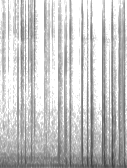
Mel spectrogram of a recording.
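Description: Long natural nails tap and scratch on a horizontal black emery board nail file with a "we make-up" print. Quick, dry clicks and short rasping scratches come in an uneven run, growing sharper and louder toward the end, over a faint low hum.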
